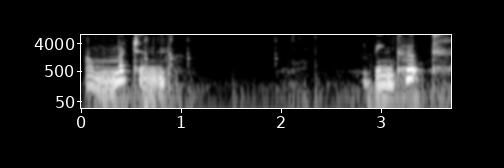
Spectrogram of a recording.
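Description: A woman's voice: on the low side, very animated, extremely slow, gravelly, slight background noise. A young woman casually commentating her gameplay, thinking aloud hesitantly and humming to herself. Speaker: gamer.

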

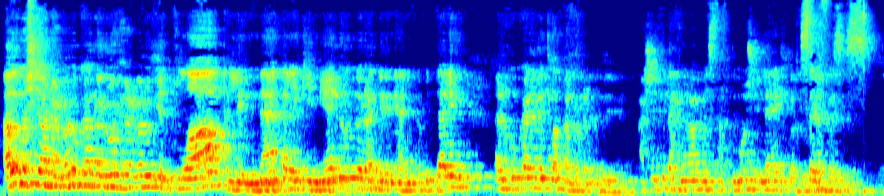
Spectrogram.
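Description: A man's voice: high voice, rapid-fire, darkish tone. A man giving a pharmacology lecture to a class, often quizzing the students with rhetorical questions and mixing English drug terms into his speech. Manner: mixes English drug terms into colloquial Arabic. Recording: echoey classroom from a distant mic with faint noise.

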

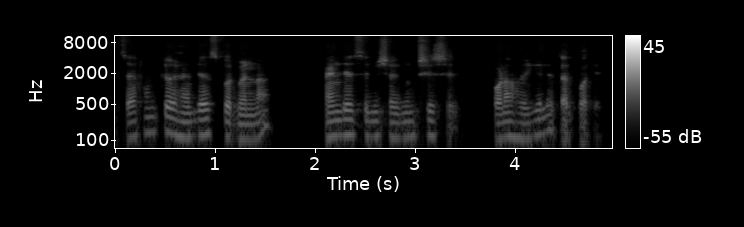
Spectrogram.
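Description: A man teaching an online class, slowly chanting a prayer line by line, then explaining its pronunciation in quick, plain speech. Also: medium pitch, steady tone, vocal fry, dark tone. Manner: slow drawn-out chanting of the prayer.

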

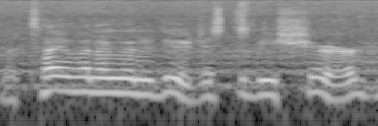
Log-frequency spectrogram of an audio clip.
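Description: A man calmly walking through a beehive check step by step, filmed outdoors on a farm from a few feet away. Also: sits high, fast, a little hiss or hum. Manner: calm, explains step by step while working. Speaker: hobby beekeeper. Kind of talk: casual how-to narration. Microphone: camera a few feet away, speaker in a bee suit and veil. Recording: distant outdoor camera audio, buzzing bees.

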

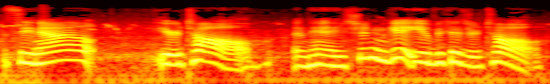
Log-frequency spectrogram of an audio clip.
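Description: A woman's voice: a little high, animated, unhurried, a little hiss or hum. A woman vlogging outdoors on her homestead, patiently coaching her child in a chatty way and talking to the camera. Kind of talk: casual vlog talk to her child and camera. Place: outdoors on a farm yard.

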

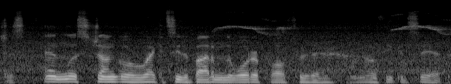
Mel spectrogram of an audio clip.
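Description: A vlogger in his thirties narrates while hiking down a steep jungle trail, holding his phone camera at arm's length. He talks fast and rambles enthusiastically with frequent laughter, his lowish voice fairly even in intonation, over background noise.

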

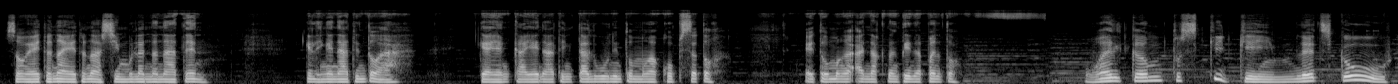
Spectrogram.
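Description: A man giving frantic, excited commentary while playing an online game, repeating short panicked cries and squealing in fright. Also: mid-range voice, unhurried, pauses often, no room sound, soft background music. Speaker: gaming video host. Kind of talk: excited Roblox gameplay commentary.

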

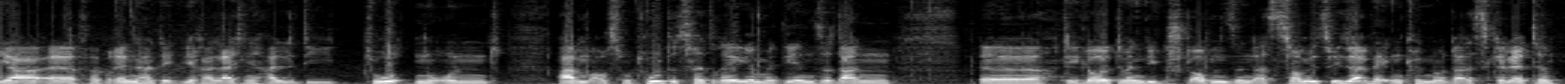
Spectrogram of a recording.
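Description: A man's voice: mid-range voice, darkish tone. A man streaming a role-playing game, chatting casually with many fillers and restarts and reading game text aloud.

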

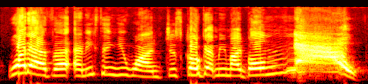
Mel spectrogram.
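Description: A woman's voice: very high voice, normal speed, fairly bright tone, no echo, studio quality, voice pushed up. A woman playing a bratty spoiled princess. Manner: whiny, impatient, snippy.

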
